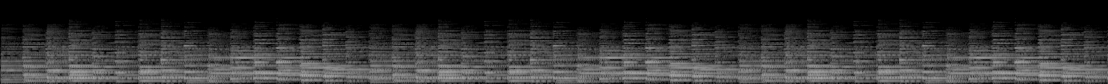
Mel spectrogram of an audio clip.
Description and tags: Happy Loop #1
A happy loop made in FL Studio. Sound inspired by Silverchair's song "Abuse Me".
2019.
inspired, 90s, piano, alternative, rock, song, happy, silverchair, grunge, freak-show, dance, loop, music, hope, version, beat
